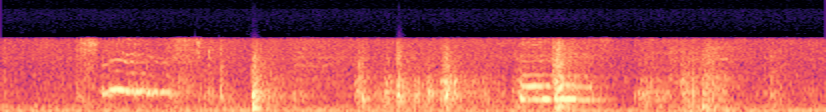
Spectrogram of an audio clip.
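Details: Pug whining softly indoors: a few short, quavering high whimpers, some sliding downward, scattered across four seconds over a faint low electrical hum.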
